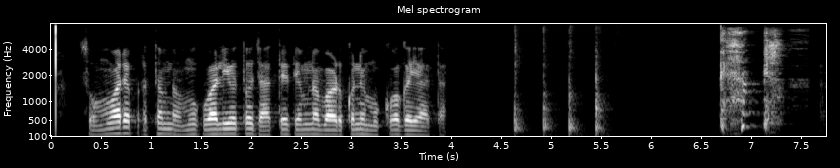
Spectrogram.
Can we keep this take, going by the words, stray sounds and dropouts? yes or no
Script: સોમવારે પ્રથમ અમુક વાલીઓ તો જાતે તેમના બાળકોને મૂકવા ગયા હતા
no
